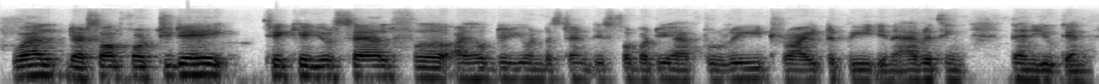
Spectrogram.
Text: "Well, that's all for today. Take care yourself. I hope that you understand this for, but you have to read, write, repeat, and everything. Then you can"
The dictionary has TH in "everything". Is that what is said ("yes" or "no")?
no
